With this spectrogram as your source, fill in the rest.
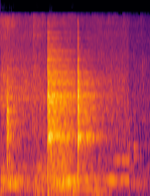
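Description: Grated fresh coconut is stirred in ghee in a kadhai, a spoon scraping the metal in two brief, sharp strokes over a faint sizzle, close up.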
